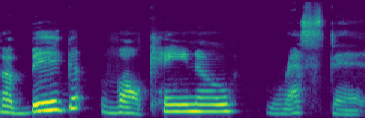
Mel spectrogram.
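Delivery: slow whispered speech, spaced out word by word.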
